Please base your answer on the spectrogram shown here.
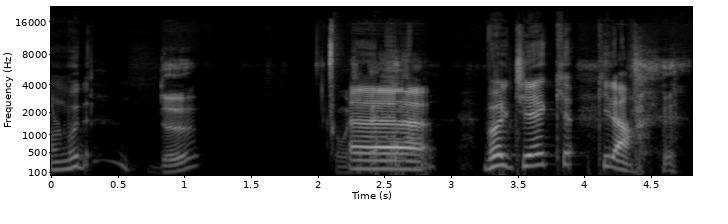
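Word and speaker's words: Wojciech: mood de comment tu voltiek Kilar voltiek ouais c'est ça en fait c'est pareil il faut pas prononcer le J il faut prononcer le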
